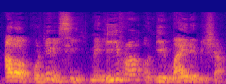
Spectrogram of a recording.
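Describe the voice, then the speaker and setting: A man teaches a grammar lesson, pushing hard on each example word, then letting his voice fall away at the end of a phrase. He checks in again and again with a quick "ok?". He sounds set back from the mic, in a room with a strong echo. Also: fairly high pitch, very animated, darkish tone. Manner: repetitive, checks understanding with frequent "ok?"; stresses German example words, drops off at phrase ends. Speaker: German teacher. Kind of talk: classroom-style grammar lesson. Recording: roomy echo, mic at a distance.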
